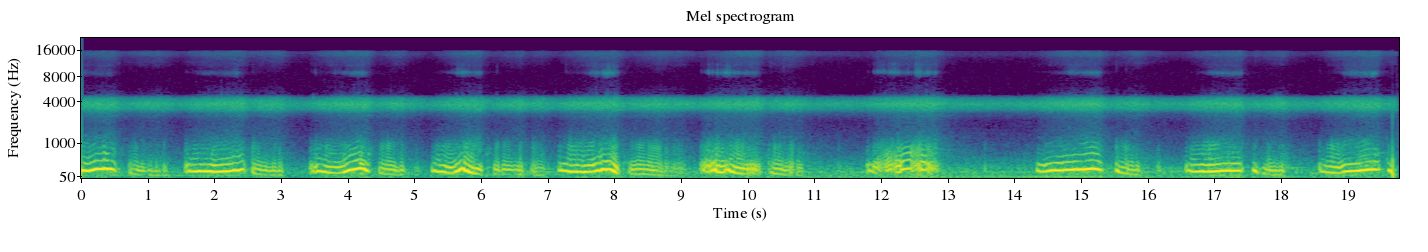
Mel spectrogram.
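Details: Big orange cat Nana-san asleep on 14 December 2017, snoring steadily: low, nasal, buzzy breaths repeating roughly every two seconds, some swelling louder and wavering in pitch, over a constant high-pitched electrical whine.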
